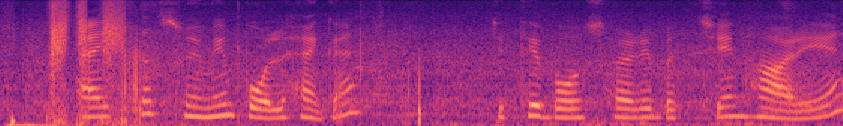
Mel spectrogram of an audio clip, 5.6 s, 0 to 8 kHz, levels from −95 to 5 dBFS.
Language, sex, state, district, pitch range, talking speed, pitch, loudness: Punjabi, female, Punjab, Pathankot, 205-235 Hz, 130 wpm, 220 Hz, -18 LUFS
